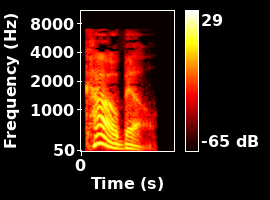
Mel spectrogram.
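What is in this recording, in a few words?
"cowbell", English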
